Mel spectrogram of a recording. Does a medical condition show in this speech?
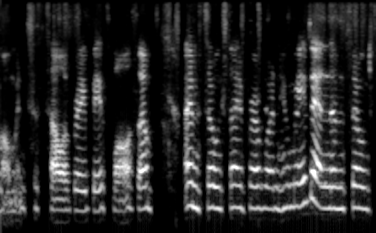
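Yes: ALS; young onset.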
